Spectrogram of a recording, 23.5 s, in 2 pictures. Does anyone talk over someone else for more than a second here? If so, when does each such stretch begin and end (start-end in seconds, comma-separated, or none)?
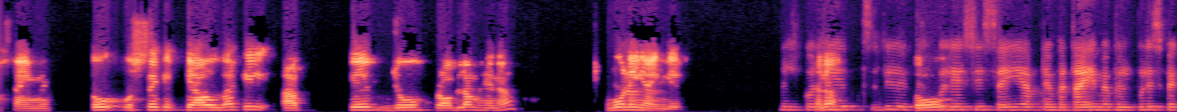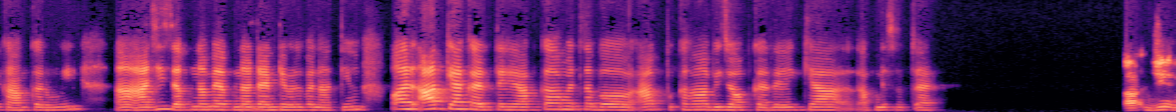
none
